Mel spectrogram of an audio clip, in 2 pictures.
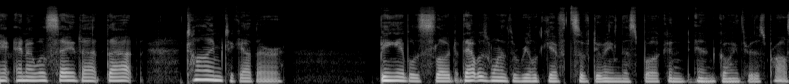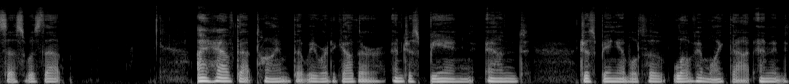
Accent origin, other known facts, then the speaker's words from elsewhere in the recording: Minnesota, United States; Also, I'm from Minnesota, so we did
